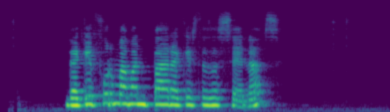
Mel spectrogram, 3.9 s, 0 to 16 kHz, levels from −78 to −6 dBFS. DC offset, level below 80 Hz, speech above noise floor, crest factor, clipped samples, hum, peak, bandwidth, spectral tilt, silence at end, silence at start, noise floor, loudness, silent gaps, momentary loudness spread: under 0.1%; -64 dBFS; 42 dB; 18 dB; under 0.1%; none; -6 dBFS; 9.6 kHz; -5.5 dB/octave; 1.15 s; 0.65 s; -63 dBFS; -22 LUFS; none; 9 LU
